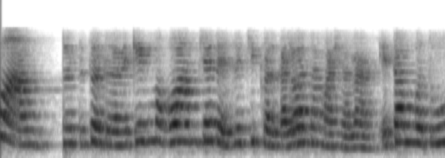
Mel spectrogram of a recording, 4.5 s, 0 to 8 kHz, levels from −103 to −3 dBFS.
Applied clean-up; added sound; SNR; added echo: none; none; none; reverberation time 0.4 s.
